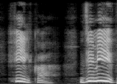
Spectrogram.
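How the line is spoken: Strained shout breaking stupor. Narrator (Russian): закричал, наконец, Фрол, сбрасывая через силу оцепенение

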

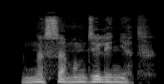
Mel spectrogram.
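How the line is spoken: Calm answer. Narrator (Russian): спокойно ответил Гейб

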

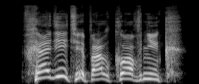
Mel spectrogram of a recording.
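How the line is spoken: Bark. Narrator (Russian): рявкнула Хорикс

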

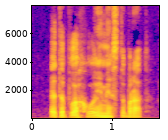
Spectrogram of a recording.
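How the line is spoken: Weary undertone. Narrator (Russian): вполголоса сказал Рейстлин, устало

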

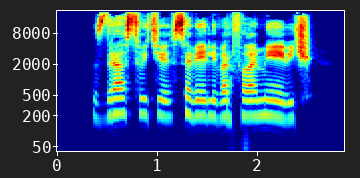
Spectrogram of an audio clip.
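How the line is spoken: Quiet, flustered reply. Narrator (Russian): тихо ответила Маша, не зная, куда деть руки, глаза, всю себя

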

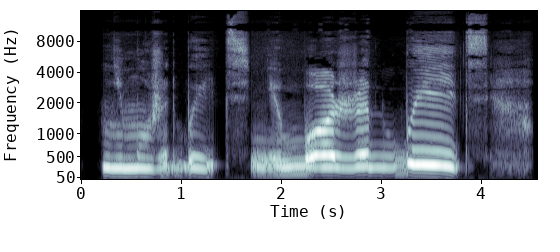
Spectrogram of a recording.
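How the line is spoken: Almost groaning. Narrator (Russian): Он снова едва не застонал

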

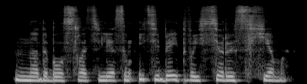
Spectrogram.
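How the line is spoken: Grumble. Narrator (Russian): буркнул Семен Николаевич

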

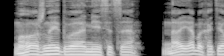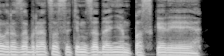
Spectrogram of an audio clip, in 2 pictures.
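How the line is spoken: Sighing. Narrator (Russian): вздохнул тот

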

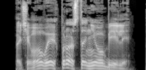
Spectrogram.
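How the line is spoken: Hurt gruff grumble. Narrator (Russian): проворчал Бух-Бух, и в его грубом голосе слышалась обида

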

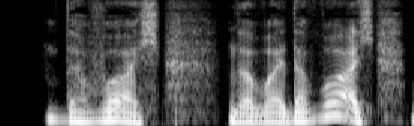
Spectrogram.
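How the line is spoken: Desperate muttering. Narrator (Russian): бормотал он, отчаянно

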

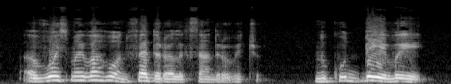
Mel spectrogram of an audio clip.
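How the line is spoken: Said sternly. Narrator (Ukrainian): мовила суворо

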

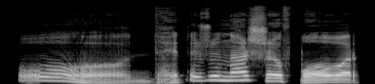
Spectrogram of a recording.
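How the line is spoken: Surprised drawl. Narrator (Russian): удивленно протянул Харрис

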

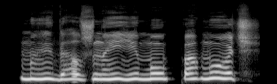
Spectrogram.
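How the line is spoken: Repeating, bursting into sobs. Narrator (Russian): повторила Перион и разрыдалась

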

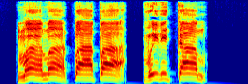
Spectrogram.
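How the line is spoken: Loud shout. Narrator (Russian): Громко прокричала Чивон

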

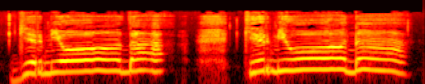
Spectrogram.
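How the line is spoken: Yelling. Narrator (Russian): Рон снова заорал

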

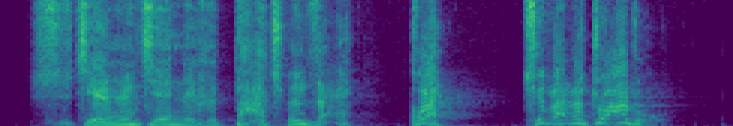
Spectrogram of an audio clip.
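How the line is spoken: Loud bellowing shout. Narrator (Chinese): 崩牙驹一愣之后，大声喝叫道

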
